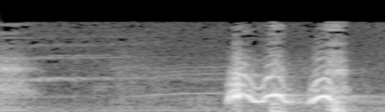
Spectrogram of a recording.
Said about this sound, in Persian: چخه چخه پدر سگ چخه بیمحل، پارس بیموقع تو خواب خوش مرا برید.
